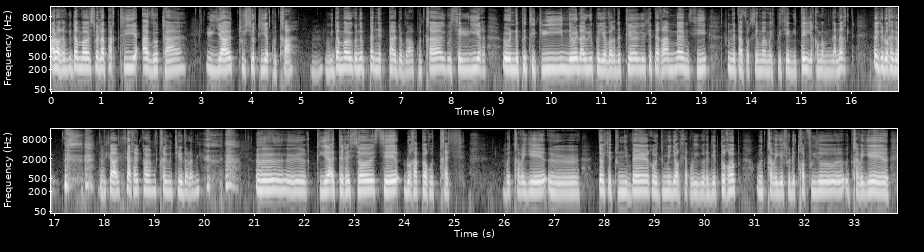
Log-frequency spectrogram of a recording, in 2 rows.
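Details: Adult woman deaf from birth, diagnosed at 9 months, told she would never speak, who learned speech through 20 years of speech therapy three sessions weekly; deaf speech (congenital hearing loss).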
